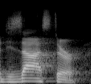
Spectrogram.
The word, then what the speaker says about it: disaster: If it rains, it will be a disaster. It will be a disaster. Disaster, ok? Disaster. Accent tonique ici avec un A court.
